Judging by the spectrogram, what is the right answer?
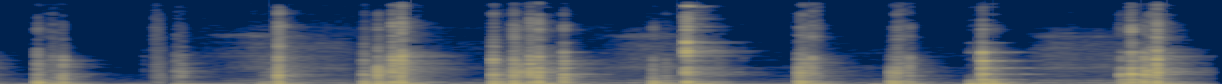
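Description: A spoon knocking and scraping against a mixing bowl while stirring flour into soft dough, about two knocks a second.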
